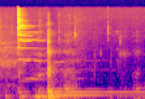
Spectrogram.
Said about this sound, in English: hot diggity, my nails are way too long. you know your nails are too long when you're knocking over your wine glass.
